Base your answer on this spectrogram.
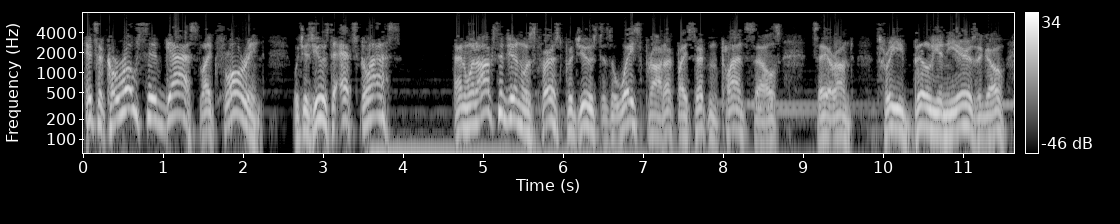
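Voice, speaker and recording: A man's voice: on the high side, very animated, moderate pace, highs cut off. A man playing an exasperated, scornful intellectual who lectures with emphatic passion in a dramatised audiobook. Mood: impassioned, exasperated. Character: impassioned, scornful male intellectual lecturing from his sickbed. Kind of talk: dramatised audiobook character reading.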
